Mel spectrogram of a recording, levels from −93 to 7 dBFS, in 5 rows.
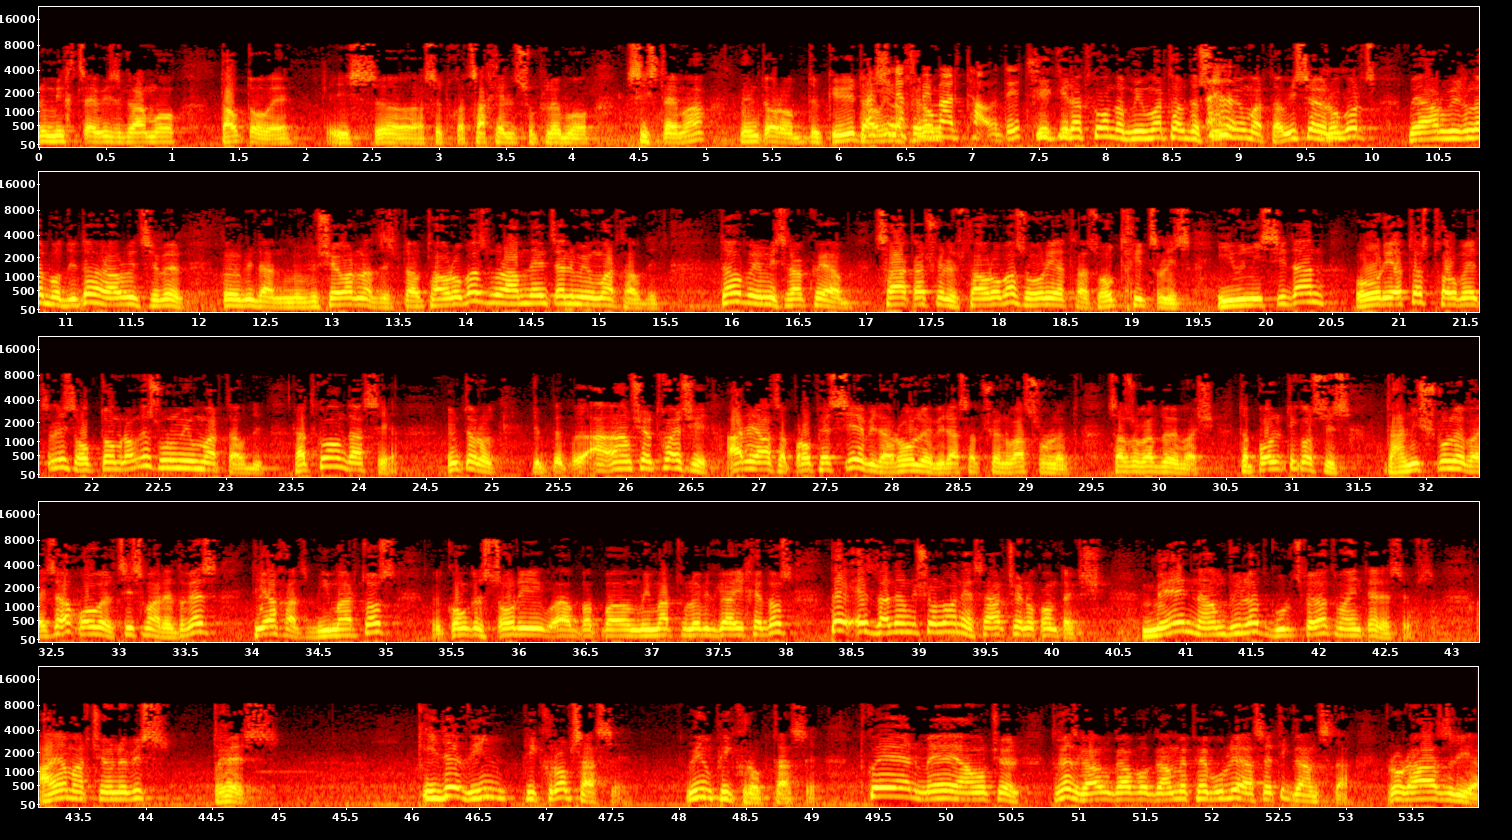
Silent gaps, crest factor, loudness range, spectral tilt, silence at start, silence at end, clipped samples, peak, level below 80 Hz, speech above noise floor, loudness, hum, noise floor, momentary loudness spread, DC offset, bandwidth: none; 16 dB; 3 LU; -6.5 dB/octave; 0 s; 0 s; under 0.1%; -2 dBFS; -44 dBFS; 21 dB; -19 LUFS; none; -39 dBFS; 7 LU; under 0.1%; 8.8 kHz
